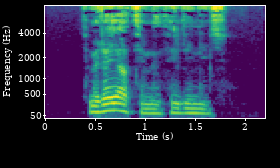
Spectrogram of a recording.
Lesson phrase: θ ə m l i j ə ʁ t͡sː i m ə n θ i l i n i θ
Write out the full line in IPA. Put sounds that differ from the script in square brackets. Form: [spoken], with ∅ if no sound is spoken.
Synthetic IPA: θ ə m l [æ] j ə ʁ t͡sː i m ə n θ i l i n i [s]

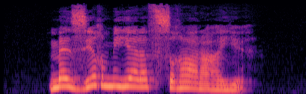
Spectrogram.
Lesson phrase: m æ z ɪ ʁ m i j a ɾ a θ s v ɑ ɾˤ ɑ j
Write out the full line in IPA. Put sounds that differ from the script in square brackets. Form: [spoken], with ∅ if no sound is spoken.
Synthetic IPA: m æ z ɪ ʁ m i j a ɾ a θ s [ʁ] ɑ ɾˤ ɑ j

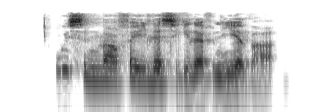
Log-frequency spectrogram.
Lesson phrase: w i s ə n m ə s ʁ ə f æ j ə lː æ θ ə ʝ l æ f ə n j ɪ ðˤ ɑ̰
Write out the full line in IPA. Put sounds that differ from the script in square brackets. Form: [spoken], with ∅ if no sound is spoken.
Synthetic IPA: w i s ə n m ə [∅] ʁ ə f æ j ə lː æ [s] ə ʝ l æ f ə n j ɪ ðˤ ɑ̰

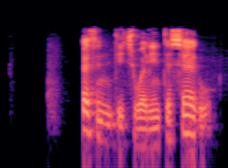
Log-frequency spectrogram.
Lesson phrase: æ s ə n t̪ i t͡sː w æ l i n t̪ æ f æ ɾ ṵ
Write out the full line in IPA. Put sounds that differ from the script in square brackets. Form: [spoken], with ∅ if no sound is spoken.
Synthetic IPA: æ [θ] ə n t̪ i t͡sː w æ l i n t̪ æ [s] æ ɾ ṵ

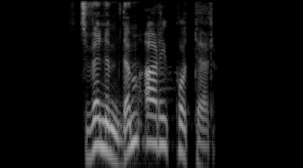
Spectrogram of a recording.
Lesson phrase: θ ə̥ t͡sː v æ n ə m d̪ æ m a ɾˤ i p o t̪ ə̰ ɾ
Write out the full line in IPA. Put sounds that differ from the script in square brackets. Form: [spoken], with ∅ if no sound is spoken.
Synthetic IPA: θ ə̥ t͡sː v æ n ə m d̪ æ m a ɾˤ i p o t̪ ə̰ ɾ

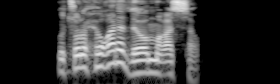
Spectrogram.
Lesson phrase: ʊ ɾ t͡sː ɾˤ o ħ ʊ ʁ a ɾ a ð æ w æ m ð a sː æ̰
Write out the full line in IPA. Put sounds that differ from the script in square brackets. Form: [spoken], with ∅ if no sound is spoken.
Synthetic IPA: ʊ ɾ t͡sː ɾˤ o ħ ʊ ʁ a ɾ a ð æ w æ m [ʁ] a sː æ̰

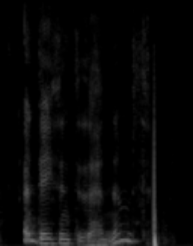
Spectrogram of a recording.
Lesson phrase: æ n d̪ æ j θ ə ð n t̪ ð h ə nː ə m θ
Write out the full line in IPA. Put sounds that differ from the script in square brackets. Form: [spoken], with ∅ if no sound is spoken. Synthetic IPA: æ n d̪ æ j θ ə [∅] n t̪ ð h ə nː ə m θ

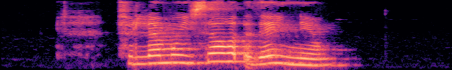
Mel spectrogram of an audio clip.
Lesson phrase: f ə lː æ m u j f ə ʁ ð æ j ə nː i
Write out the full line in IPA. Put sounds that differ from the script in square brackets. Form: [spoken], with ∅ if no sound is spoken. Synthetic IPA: f ə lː æ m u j [s] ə ʁ ð æ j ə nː i

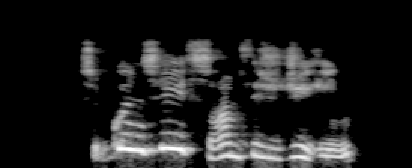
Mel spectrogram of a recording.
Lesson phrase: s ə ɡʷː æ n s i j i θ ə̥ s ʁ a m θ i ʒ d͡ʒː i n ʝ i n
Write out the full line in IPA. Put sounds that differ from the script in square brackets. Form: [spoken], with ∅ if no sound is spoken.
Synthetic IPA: s ə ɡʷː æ n s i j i θ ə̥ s ʁ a m θ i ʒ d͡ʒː i [∅] ʝ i n

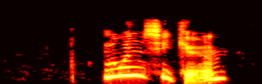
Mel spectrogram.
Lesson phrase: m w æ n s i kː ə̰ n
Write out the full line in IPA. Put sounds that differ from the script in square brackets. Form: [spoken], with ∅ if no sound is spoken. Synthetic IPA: [n] w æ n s i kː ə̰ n

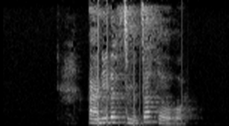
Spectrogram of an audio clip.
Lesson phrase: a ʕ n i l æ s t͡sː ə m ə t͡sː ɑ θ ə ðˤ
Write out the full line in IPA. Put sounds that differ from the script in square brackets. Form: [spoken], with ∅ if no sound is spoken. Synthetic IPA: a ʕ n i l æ [θ] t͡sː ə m ə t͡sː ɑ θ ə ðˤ

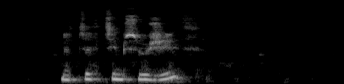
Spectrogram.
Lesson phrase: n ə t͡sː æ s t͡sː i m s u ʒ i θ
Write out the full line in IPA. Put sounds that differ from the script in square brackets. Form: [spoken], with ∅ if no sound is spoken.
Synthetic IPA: n ə t͡sː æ [θ] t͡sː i m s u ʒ i θ

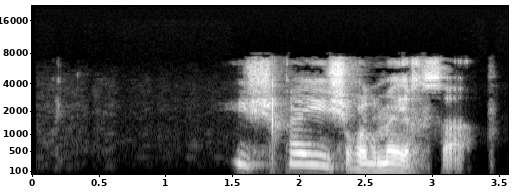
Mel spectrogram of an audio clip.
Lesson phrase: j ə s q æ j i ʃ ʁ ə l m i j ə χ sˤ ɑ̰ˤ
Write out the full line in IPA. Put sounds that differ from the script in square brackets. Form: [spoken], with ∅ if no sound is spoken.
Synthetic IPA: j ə [ʃ] q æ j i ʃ ʁ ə l m [æ] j ə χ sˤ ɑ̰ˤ

